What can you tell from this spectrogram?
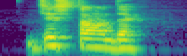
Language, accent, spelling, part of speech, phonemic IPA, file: French, Canada, distendait, verb, /dis.tɑ̃.dɛ/, LL-Q150 (fra)-distendait.wav
- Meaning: third-person singular imperfect indicative of distendre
